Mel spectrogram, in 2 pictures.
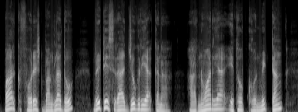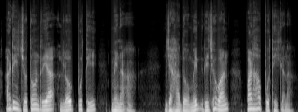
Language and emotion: Santali, neutral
